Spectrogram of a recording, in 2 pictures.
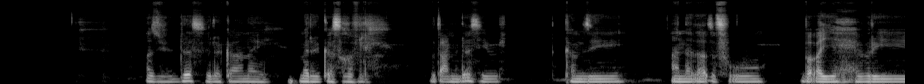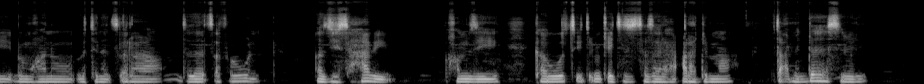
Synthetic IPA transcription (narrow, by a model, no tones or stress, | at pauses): ʔazijud̪ɐsɨlɐkʰːanajmɐd̪ɐkʼːɐsɨxɨfli | bɨt̪ʰʼaʕmid̪ɐsjɪβɨl | kʰɐmzi | ʔanːat̪ʼa̰t͡sʼfuʔu | bɐʔʼɐjːɪħħɨβɾibɨmɨxʷanubɨt̪ʰɨnɐt͡sʼɐɾat̪ʰɐɐt͡sʼːɐfɐwʊn | ʔaziusḁħaβiju | kʰɐmzikʰaβwʊt͡sʼit̪ʼʕɨŋkʲʼet̪ʰizɨt̪ʰɐsɐɾħaʕaɾat̪̚d̪ɨmːa | bɨt̪ʰʼa̰ʕmid̪ɐsjɪβɨlju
